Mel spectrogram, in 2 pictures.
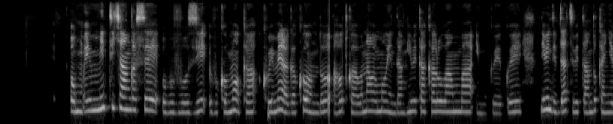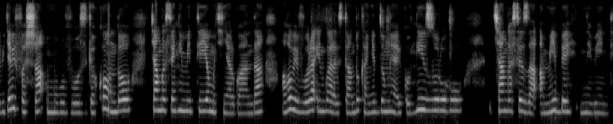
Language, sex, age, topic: Kinyarwanda, female, 18-24, health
